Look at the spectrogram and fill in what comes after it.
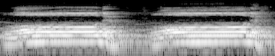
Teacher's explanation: लौद के अदा करते वक्त जबान का दरमियान ऊपर के तालू से चिमट जाता है, यानी लिपट जाता है, जिससे ये हर्फ खूब मोटा होता है। लौद लौद। ठीक है जी, जबान का दरमियान ऊपर के तालू के साथ चिमट जाता है, यानी ऊपर उठाना है और जड़ को भी उठाना है। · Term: इतबार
